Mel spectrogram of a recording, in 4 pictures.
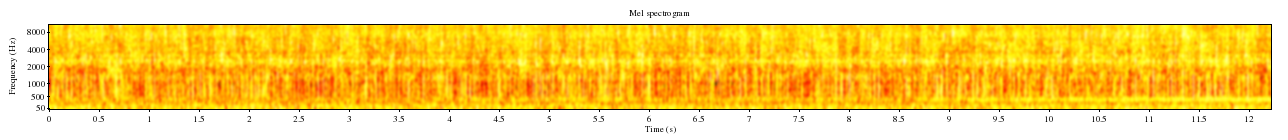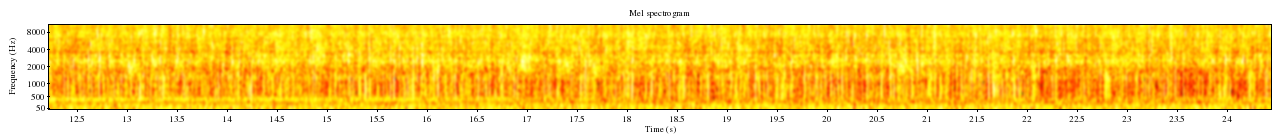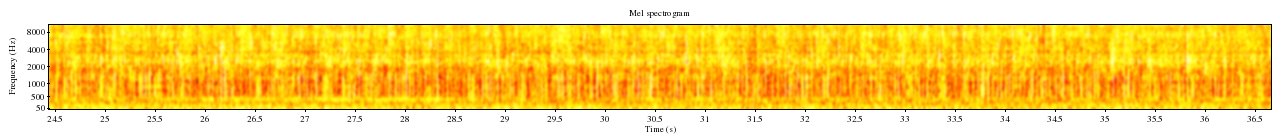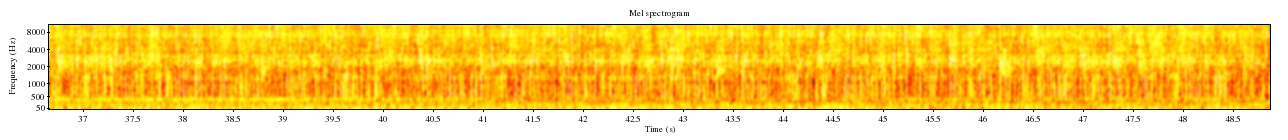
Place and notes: La Rochelle, France - Its raining
A constant rain is falling on La Rochelle this morning. Water is flowing out inside a gutter.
